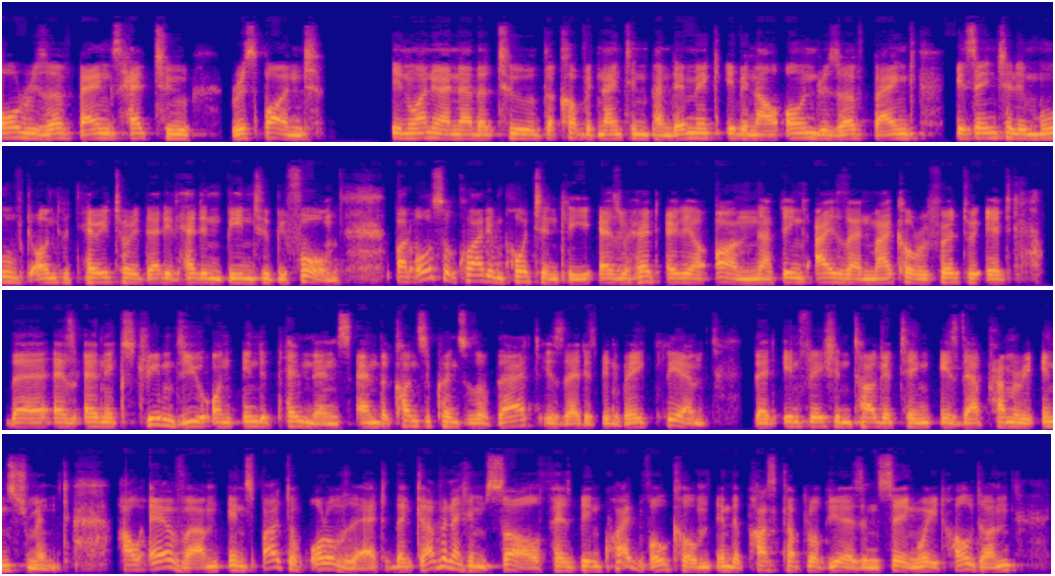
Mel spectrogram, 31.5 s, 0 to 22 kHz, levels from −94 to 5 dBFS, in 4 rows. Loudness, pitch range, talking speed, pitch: -19 LUFS, 115-130 Hz, 185 wpm, 120 Hz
